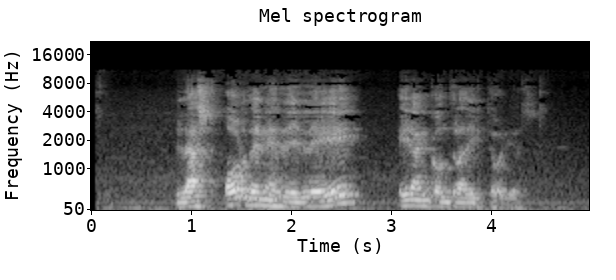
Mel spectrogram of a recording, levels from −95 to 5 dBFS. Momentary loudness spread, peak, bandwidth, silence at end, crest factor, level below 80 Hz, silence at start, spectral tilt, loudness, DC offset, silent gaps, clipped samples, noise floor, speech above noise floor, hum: 17 LU; -2 dBFS; 9.6 kHz; 0.65 s; 16 dB; -44 dBFS; 0.4 s; -5 dB/octave; -17 LUFS; under 0.1%; none; under 0.1%; -44 dBFS; 27 dB; none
